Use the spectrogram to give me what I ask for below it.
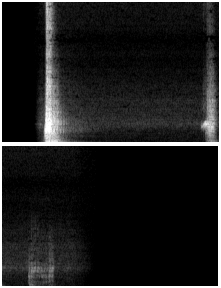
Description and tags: Door Bang and Lock
closes, close, doors, door, slam, open, opening, closing, bang, shut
